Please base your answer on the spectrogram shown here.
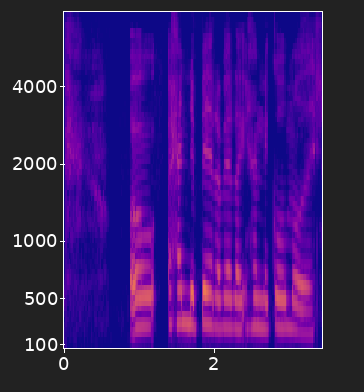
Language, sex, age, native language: Icelandic, female, 12, Icelandic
